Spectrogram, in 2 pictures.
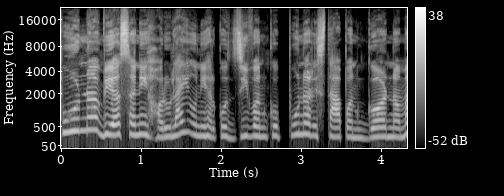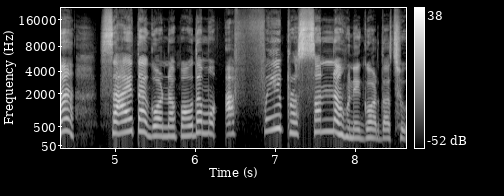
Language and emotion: Nepali, happy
